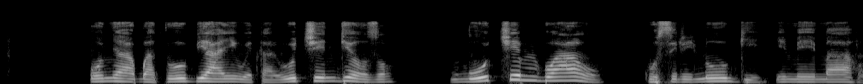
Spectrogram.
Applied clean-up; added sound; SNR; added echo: neural mask model DeepFilterNet 3.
